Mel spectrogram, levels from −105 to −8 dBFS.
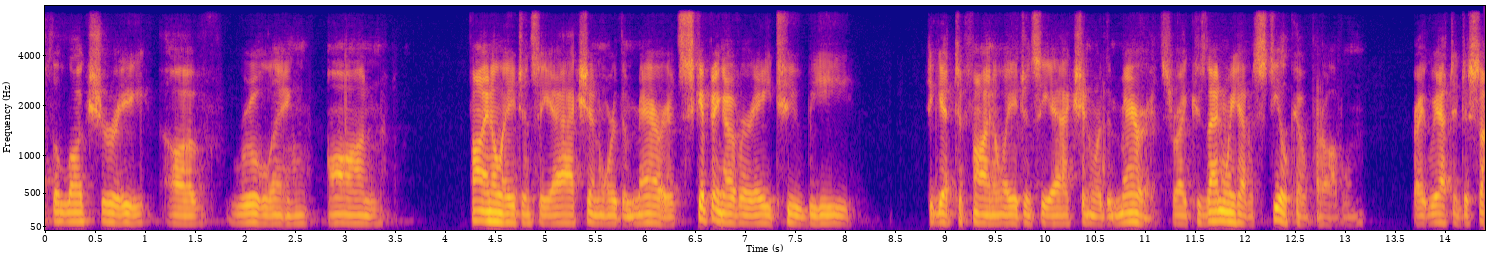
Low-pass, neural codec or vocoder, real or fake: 7.2 kHz; vocoder, 22.05 kHz, 80 mel bands, Vocos; fake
